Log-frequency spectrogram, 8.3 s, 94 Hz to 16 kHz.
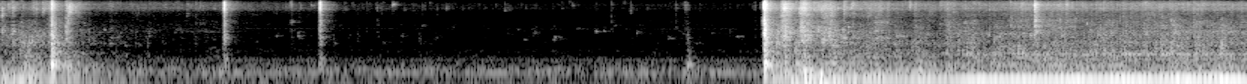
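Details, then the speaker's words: Whirlpool WTW5300SQ0 top-load washer after a new timer was fitted, set to drain; a few quiet drips, then the pump kicks in with an even low hum building steadily as water drains; normal drain and spin. "and it is draining right now you can see the water getting emptied"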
